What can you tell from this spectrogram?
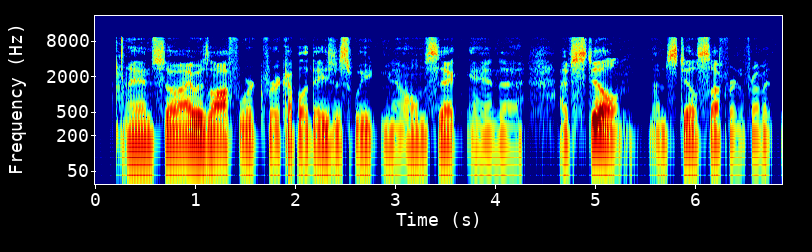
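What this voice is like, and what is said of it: Nasal, congested voice. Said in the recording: “my voice was on its way out... I'm still sounding a little bit nasally, but it is getting better”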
